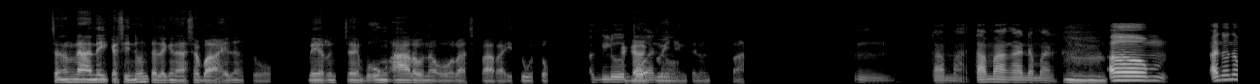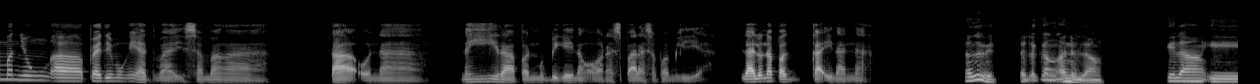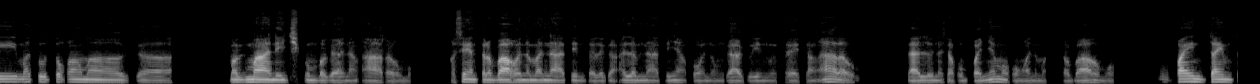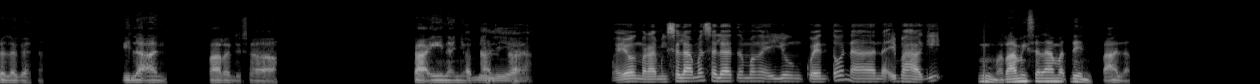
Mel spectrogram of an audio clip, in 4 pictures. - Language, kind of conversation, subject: Filipino, podcast, Anong tradisyonal na pagkain ang may pinakamatingkad na alaala para sa iyo?
- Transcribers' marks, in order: other background noise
